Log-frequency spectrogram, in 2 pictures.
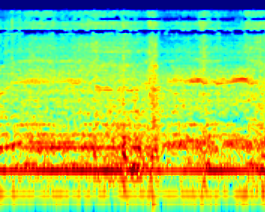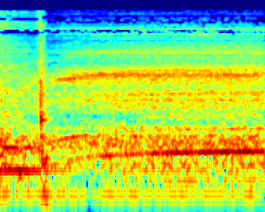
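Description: Hamilton Beach centrifugal juice extractor running steadily, shredding whole oranges fed down its chute. About four seconds in there is a short knock, and the motor's note shifts higher.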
